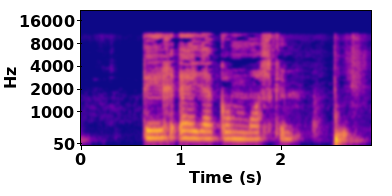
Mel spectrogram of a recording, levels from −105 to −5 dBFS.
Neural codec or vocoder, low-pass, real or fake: vocoder, 24 kHz, 100 mel bands, Vocos; 10.8 kHz; fake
